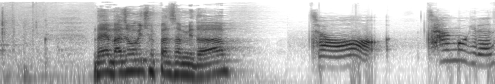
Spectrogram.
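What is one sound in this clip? A middle-aged man speaks into a telephone.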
